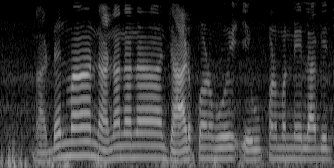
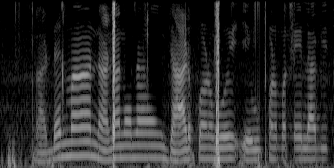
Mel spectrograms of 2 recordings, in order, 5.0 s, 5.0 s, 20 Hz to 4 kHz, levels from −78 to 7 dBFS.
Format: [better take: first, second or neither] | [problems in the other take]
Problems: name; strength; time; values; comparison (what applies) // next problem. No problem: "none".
first | noise reduction (neural mask model Resemble Enhance denoiser)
